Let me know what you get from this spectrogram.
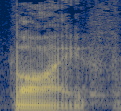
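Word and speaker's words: Badb: But my personal pick, the new Residence Bar, Bive. That's B-I-V-E. No, it's B-A-D-B, but it's pronounced B-I-V-E.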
